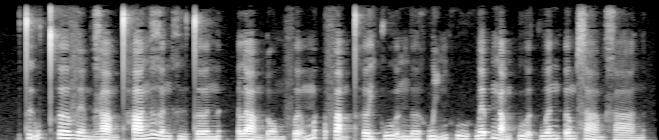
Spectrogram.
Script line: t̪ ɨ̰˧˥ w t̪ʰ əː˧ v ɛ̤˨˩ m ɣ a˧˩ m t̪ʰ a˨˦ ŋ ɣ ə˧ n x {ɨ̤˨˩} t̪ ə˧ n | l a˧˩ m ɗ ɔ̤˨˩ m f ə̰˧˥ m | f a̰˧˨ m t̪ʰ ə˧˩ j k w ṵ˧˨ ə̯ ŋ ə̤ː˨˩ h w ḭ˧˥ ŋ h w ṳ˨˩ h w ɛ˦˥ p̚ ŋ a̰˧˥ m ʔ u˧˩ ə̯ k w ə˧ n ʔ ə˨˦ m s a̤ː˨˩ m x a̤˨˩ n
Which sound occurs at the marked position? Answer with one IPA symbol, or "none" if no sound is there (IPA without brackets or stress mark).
ɨ̤˨˩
